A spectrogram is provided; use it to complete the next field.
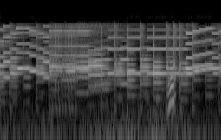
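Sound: cell phone ringtone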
